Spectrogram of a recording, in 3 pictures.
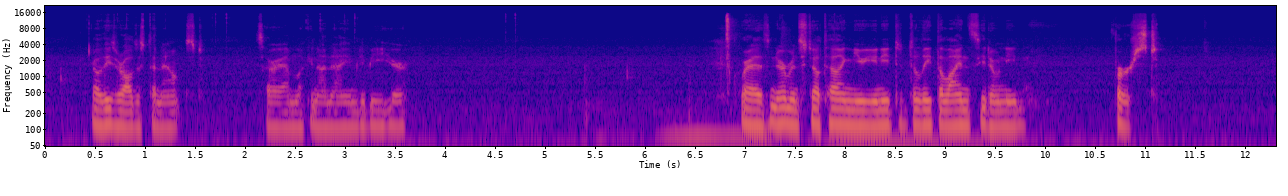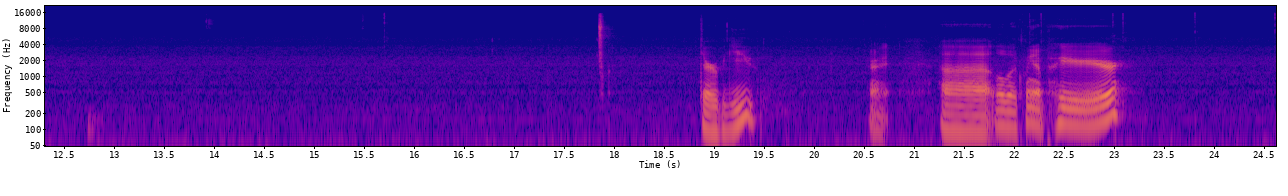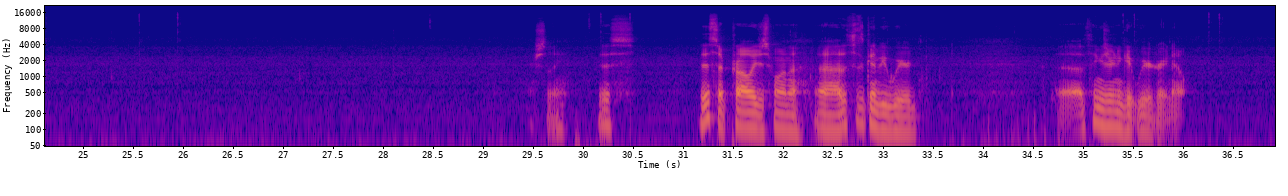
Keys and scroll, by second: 1.1 super+v, 6.0-6.3 typing, 23.8 e, 31.7 l, 35.2 l.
